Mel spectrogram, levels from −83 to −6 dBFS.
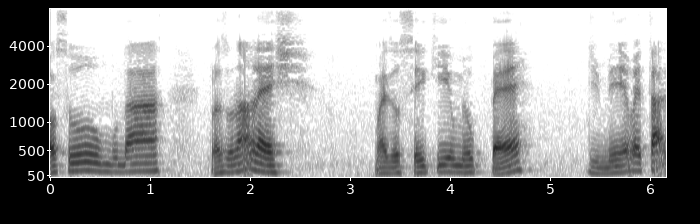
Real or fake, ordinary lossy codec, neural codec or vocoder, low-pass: real; none; none; none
